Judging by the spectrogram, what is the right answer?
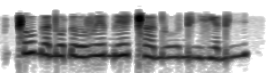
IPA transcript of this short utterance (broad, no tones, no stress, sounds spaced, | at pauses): ǁ o ɡ ɐ d o ɗ ɤ v e b e ǁ ɐ d o̤ d i̤ zʲ ɐ d i̤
